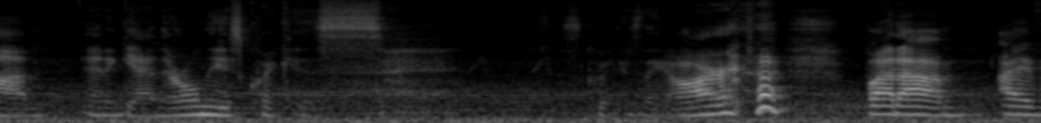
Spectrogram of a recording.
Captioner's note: chuckles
